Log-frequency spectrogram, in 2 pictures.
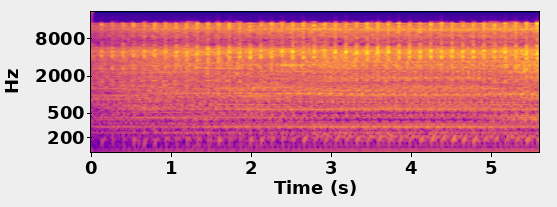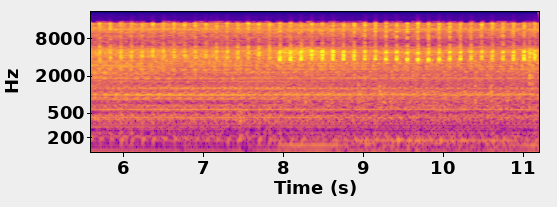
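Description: Diesel idling with a steady, fairly even knock around two and a half per second over the clatter; source of the knock unknown.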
